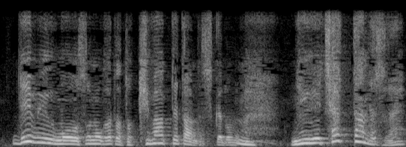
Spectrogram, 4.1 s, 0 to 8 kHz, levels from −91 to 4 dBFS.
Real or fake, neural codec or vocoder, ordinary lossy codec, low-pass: real; none; none; 7.2 kHz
